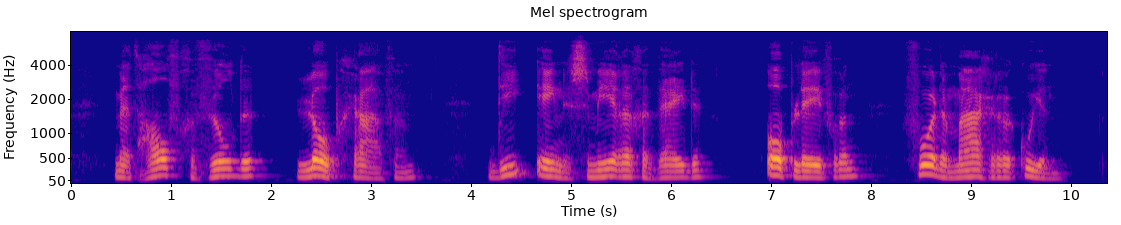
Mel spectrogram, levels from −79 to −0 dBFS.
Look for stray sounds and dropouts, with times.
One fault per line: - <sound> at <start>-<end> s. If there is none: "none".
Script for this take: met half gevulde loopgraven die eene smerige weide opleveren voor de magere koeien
none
